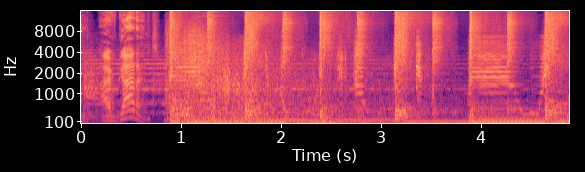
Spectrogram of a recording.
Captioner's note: explosion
